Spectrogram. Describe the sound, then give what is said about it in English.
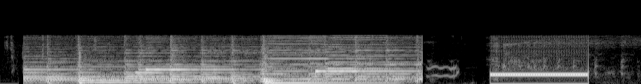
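A telephone call is transferred to voicemail: a few seconds of narrow, phone-line tonal sound, then a short pause and a single steady beep. “And I'll go ahead and send you to his voicemail.”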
